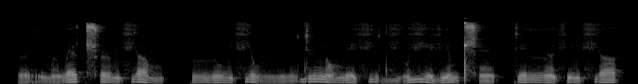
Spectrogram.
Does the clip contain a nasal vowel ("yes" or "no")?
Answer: yes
